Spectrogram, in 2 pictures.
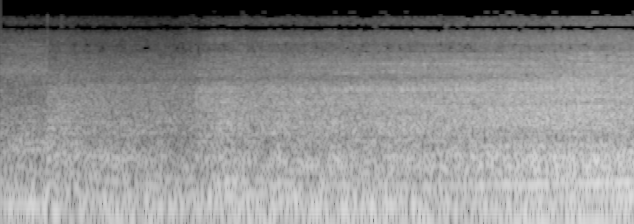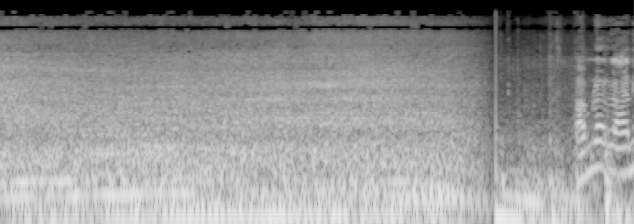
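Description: A bus engine rumbles and grows louder as the bus passes close by.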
